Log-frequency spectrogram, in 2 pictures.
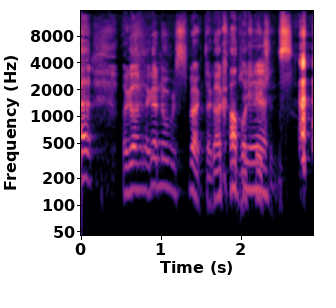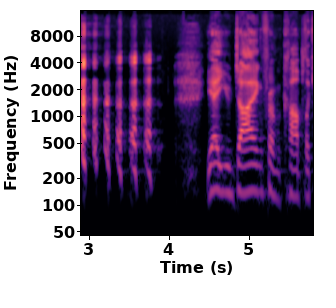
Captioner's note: laughter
